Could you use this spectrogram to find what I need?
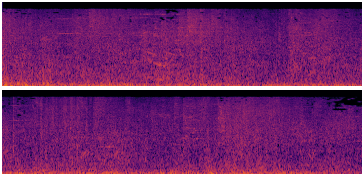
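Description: Magic spells crackle and whoosh in a fast, noisy battle.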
